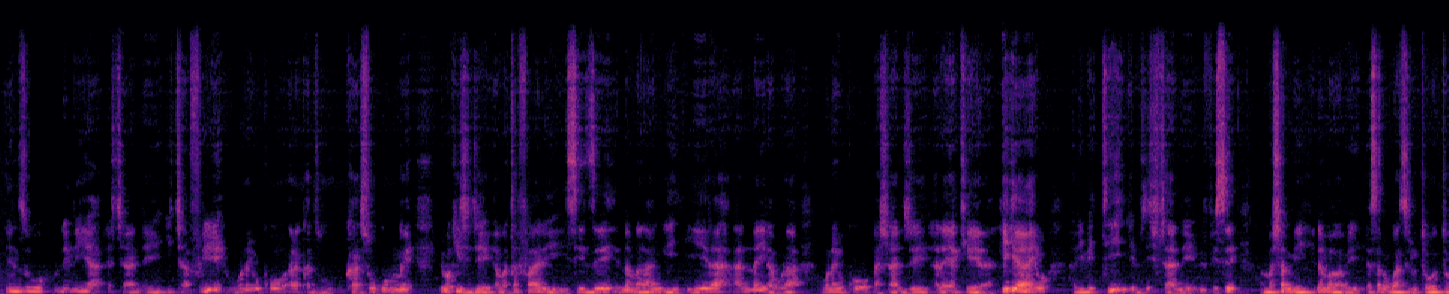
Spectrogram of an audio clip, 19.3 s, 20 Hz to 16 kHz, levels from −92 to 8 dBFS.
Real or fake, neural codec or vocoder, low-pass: fake; vocoder, 44.1 kHz, 128 mel bands, Pupu-Vocoder; 14.4 kHz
